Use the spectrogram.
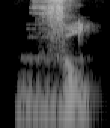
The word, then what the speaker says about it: vont: The verb go with they in French sounds vont. So with the same ONT with a silent T that sounds on.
